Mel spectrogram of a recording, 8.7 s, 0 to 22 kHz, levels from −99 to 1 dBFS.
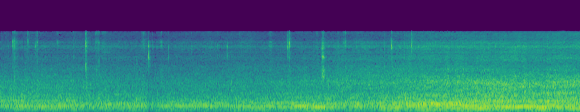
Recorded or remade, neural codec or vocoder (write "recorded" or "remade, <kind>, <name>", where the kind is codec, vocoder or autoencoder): remade, codec, DAC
